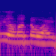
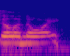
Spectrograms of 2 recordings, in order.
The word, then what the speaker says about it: Illinois: It's a strange way to spell a name that's called Illinois, but that's the name of the state is Illinois.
